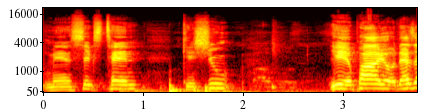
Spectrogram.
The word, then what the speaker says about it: Paolo: Yeah, Paolo. That's how you say his name? Paolo.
